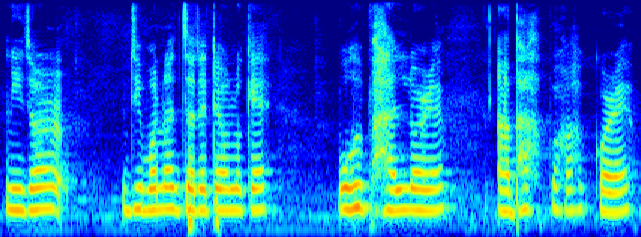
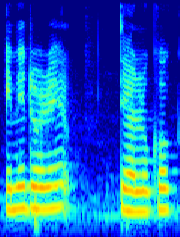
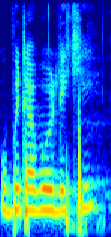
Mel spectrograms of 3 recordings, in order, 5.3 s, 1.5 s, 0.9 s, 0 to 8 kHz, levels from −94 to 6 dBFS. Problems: none marked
